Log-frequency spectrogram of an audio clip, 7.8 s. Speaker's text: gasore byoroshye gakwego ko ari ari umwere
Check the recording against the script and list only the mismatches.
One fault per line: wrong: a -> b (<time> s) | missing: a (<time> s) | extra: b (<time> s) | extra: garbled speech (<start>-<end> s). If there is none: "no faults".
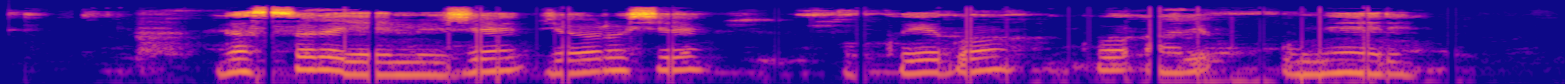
extra: yemeje (1.8 s)
missing: ari (6.0 s)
